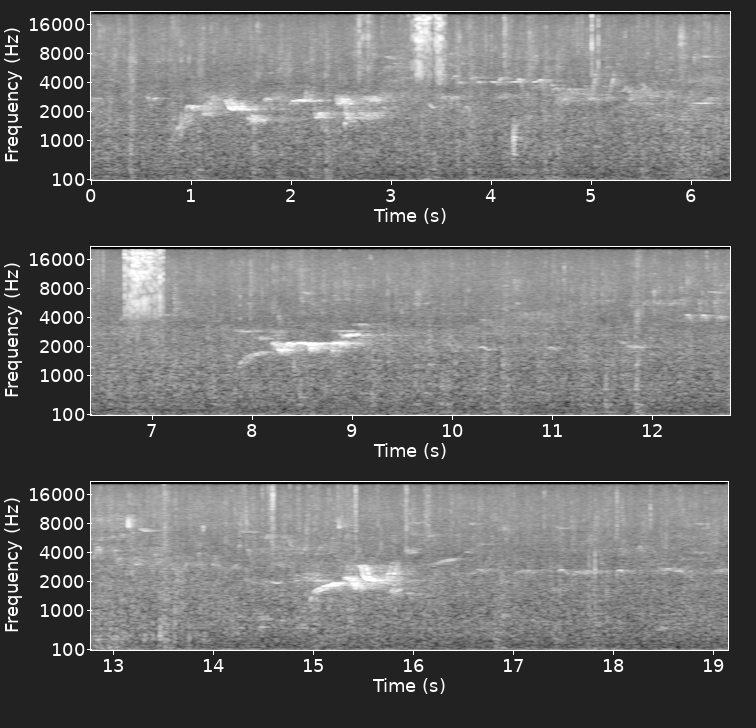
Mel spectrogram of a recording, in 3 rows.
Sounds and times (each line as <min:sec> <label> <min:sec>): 0:02.2 insect beating its wing on a wooden plank 0:07.6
